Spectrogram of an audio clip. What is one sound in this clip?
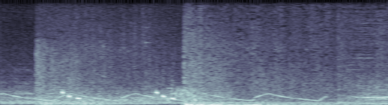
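A car crashes into another car with a thud.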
